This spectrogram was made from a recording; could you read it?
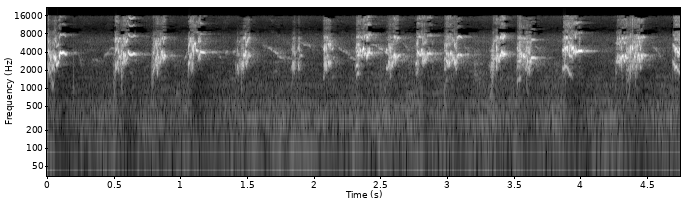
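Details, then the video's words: Javan myna in a master tutor recording of continuous song said to make other mynas answer: a fast run of harsh, chattering bursts with squeaky whistled notes, about fourteen phrases in under five seconds, over faint low background hum. "Masteran JALAK KEBO GACOR | ga berhenti bunyi, jalak lain pasti nyaut"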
